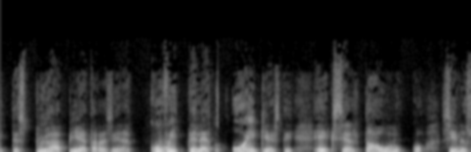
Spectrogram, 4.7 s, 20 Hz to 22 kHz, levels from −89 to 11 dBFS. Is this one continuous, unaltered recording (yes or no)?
no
